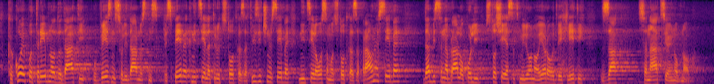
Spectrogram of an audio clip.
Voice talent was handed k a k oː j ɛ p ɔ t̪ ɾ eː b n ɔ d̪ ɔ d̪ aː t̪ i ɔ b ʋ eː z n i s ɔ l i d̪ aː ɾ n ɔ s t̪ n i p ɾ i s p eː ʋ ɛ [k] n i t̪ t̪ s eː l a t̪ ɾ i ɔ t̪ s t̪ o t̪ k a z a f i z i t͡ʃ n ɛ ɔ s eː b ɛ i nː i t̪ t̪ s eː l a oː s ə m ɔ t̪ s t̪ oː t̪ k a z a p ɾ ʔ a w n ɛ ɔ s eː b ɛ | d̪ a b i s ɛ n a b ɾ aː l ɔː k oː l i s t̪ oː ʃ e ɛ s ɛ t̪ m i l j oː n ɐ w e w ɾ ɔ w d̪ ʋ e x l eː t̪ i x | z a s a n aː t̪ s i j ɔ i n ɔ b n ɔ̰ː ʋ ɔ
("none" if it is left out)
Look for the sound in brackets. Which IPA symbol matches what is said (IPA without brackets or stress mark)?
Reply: k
